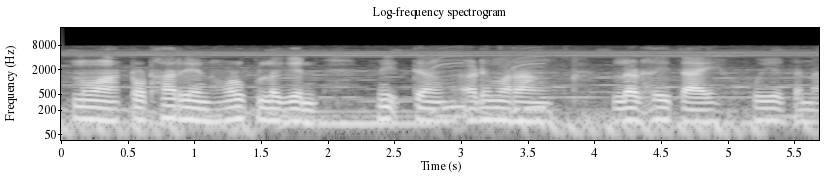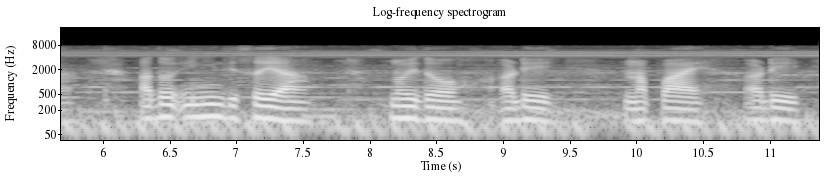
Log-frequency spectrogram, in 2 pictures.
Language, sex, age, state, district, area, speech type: Santali, male, 30-45, Jharkhand, East Singhbhum, rural, spontaneous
